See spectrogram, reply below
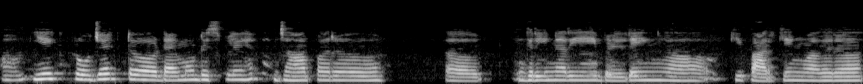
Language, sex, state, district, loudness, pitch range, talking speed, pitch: Hindi, female, Madhya Pradesh, Dhar, -16 LUFS, 190-220 Hz, 105 wpm, 195 Hz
